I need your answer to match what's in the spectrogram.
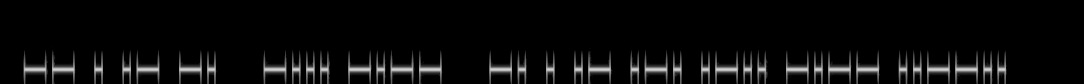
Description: Morse code, heard as a keyed tone, about 17 wpm, 700 Hz. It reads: MEAN BY NEARLY?
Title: Sentences from Top 1300 Words 17wpm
